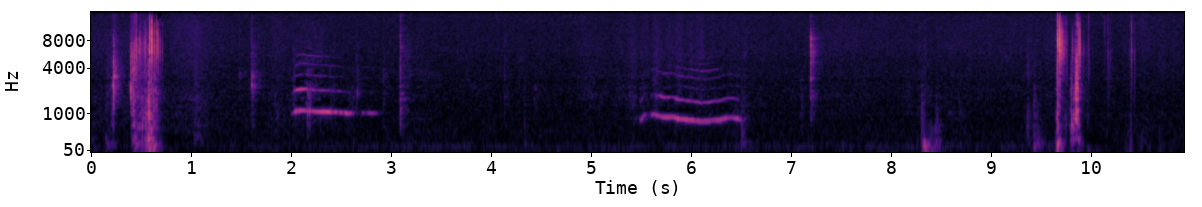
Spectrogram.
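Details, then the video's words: Nico the cat making strange sounds indoors: two drawn-out, tonal meows, the second dipping then rising, between sharp knocks and thumps. "Nico makes strange kitty sounds"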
